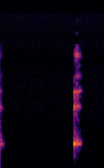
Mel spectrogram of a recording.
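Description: A single brief vocal sound from a person, a short hiccup-like catch of the voice, about one and a half seconds in. It falls between stretches of dead silence on the phone line.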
